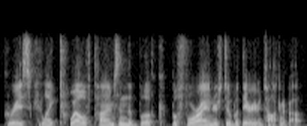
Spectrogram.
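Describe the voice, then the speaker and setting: A man with a very low voice talks casually as a podcast host. He is opinionated and critical as he discusses books. The recording is a little dull and lo-fi. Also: fairly even intonation, a little fast, a bit bright. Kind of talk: casual book discussion chat.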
